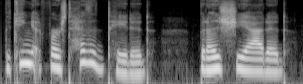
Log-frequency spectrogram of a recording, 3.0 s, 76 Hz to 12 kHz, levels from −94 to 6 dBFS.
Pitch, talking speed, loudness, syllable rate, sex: 195 Hz, 180 wpm, -17 LUFS, 5.4 syllables/s, female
